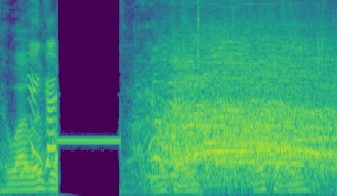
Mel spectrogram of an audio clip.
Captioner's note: beep; audience yelling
